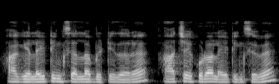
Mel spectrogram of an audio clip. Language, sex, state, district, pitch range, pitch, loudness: Kannada, male, Karnataka, Bangalore, 115-135 Hz, 125 Hz, -17 LUFS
